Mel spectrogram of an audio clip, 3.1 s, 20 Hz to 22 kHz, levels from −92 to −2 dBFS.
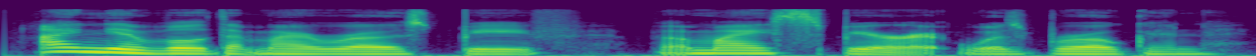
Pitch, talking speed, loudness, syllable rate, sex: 160 Hz, 210 wpm, -18 LUFS, 5.1 syllables/s, female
